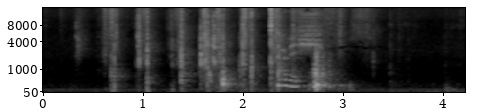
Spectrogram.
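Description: A deck of cards handled in the hand as a card is drawn: several sharp clicks and snaps of card stock, mostly in the first half.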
